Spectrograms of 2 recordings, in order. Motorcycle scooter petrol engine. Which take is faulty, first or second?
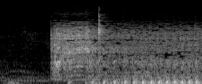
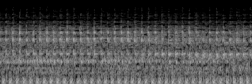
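second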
